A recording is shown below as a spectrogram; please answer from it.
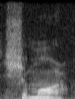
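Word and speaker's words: שמר: consists of four letters so if you write it out like that Shara when you put it together it's Shamar that's how you say it but then when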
